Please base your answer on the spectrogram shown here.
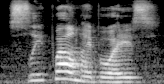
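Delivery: ordinary delivery, nothing marked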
